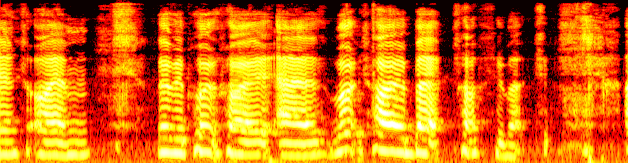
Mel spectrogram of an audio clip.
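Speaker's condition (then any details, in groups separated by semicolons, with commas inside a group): Tongue cancer surgery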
